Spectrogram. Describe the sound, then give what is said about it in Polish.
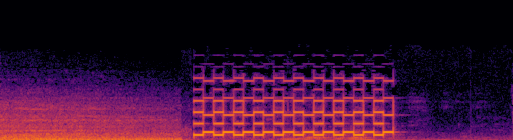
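A telephone rings with a listener's call to a radio programme, in one sustained electronic burst of about a second, a bright warbling tone with stacked harmonics, following a stretch of low rumbling background noise. “To znaczy, kiedy mam telefon od słuchacza, że coś się dzieje tu i teraz,”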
